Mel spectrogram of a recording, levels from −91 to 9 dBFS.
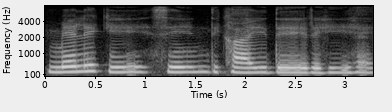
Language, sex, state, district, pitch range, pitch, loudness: Hindi, female, Himachal Pradesh, Shimla, 205-225 Hz, 215 Hz, -15 LUFS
